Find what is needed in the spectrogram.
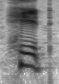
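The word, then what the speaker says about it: hate: यहां पर लिखा हुआ है एच ए टी ई। तो इसे हम क्या पढ़ते हैं? हेट। ठीक है? इसे हार्टे नहीं पढ़ना है क्योंकि यहां पर भी वही रूल लागू होगा। पहले वाले वोवेल का उच्चारण होगा।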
